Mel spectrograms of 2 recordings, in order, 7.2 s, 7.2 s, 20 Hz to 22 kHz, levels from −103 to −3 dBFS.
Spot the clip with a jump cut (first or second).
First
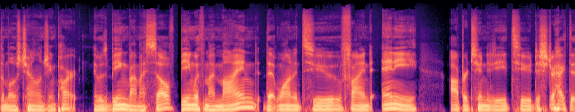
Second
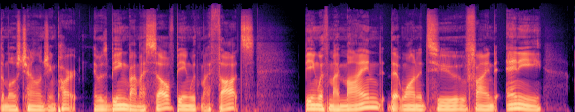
first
